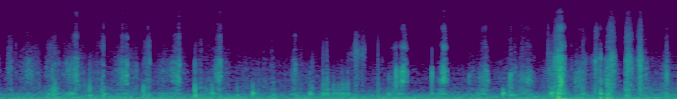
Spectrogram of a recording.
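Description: A thin wooden or bamboo ear pick repeatedly scratches the silicone ear of a binaural dummy head microphone lying in a lap. Soft, close scraping and rustling strokes sit over a steady low rumble, with short bright scratches and a slightly louder scrape near the end.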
